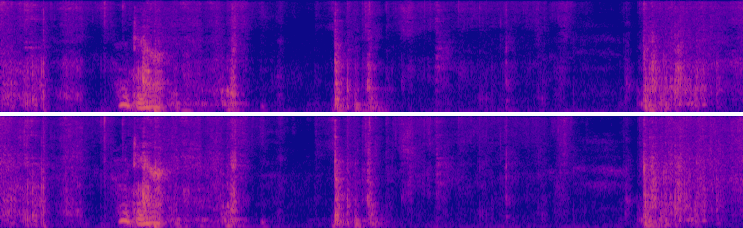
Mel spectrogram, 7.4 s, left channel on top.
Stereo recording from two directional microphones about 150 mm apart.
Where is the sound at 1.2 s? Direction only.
5° right (ahead or behind).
